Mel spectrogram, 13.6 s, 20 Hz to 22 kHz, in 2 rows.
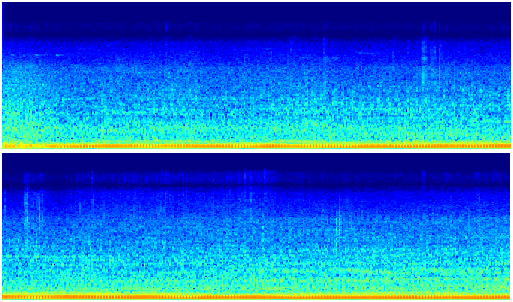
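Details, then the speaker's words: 2002 Nissan Xterra 4x4 back on the road after a stalling problem and months parked; steady, even low engine drone while driving, no knocks, misses or squeals, coolant temperature holding normal; running good. "Truck's driving and running good. Coolant temp is holding where it should."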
